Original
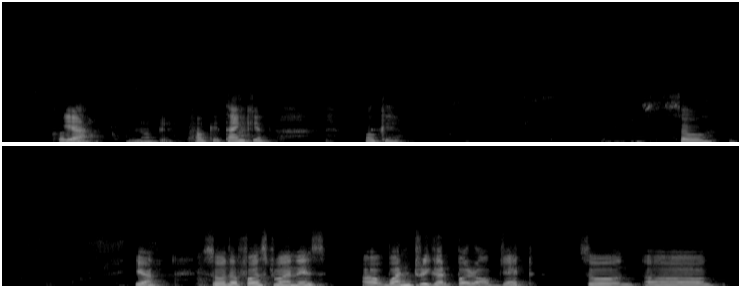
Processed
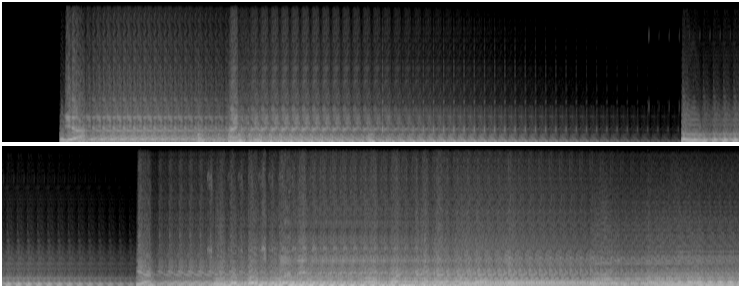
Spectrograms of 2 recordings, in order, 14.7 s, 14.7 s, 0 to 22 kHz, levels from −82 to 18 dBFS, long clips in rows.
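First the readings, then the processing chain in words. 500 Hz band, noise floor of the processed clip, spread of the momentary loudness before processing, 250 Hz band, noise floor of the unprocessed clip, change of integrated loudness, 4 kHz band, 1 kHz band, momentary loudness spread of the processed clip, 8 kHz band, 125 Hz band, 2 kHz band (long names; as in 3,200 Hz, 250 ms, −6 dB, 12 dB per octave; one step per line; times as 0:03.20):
+16.0 dB, −51 dBFS, 20 LU, +16.0 dB, below −85 dBFS, +14.0 dB, +17.0 dB, +16.5 dB, 14 LU, can't be measured, +18.0 dB, +16.5 dB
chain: fuzz pedal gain 36 dB, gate −44 dBFS
echo that builds up and dies away 102 ms, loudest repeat 5, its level −5 dB
level −3.5 dB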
